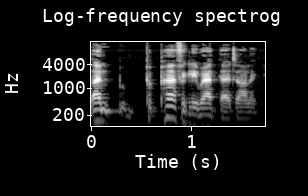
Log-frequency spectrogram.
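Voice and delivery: ordinary delivery, nothing marked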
